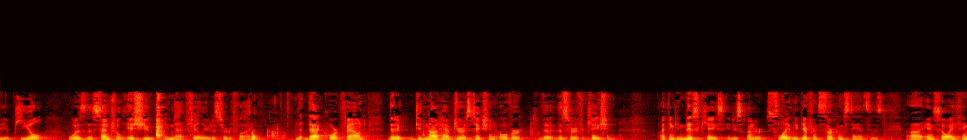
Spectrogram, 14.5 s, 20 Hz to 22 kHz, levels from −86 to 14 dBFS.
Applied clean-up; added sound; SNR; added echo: none; none; none; none.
